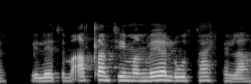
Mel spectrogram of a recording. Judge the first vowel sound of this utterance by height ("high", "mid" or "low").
high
